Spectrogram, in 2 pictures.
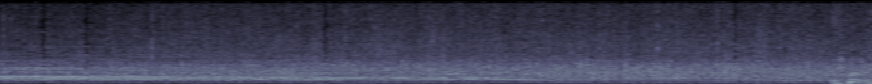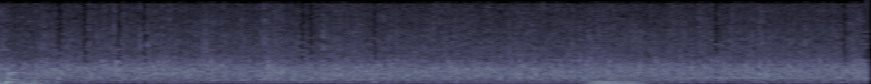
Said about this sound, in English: Yeah, you'll note that it's only the clowns on the Democrat side that are standing and cheering for that.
